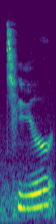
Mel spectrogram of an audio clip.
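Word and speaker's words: Tyr: wise tear wise was named after the god tear t-y-r this is spelled t-e-i-w-a-z this is when we are committed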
